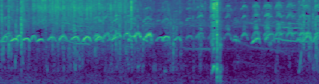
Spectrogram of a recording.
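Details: Cygnets of a mute swan family being hand-fed send out rapid, evenly spaced high peeps, each a small rising-falling whistle. A single loud thump interrupts near the end, then the peeping resumes.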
